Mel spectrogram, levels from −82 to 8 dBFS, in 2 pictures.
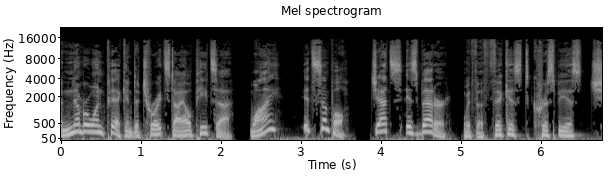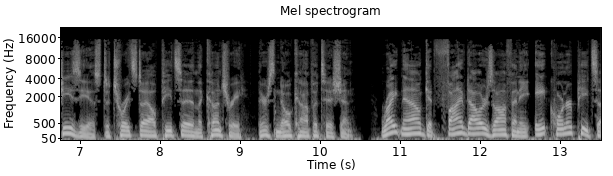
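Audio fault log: No fault can be heard anywhere in this speech recording. Nothing in the audio calls for an entry here.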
